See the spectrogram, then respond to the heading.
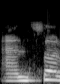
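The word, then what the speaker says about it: answer: आंसर में जो है आंसर में डब्लू जो है यह साइलेंट हो जाता है आंसर फर द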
